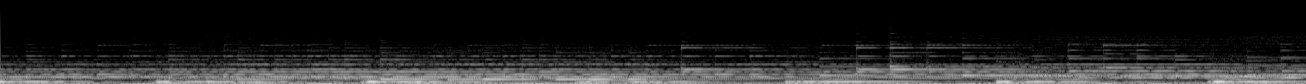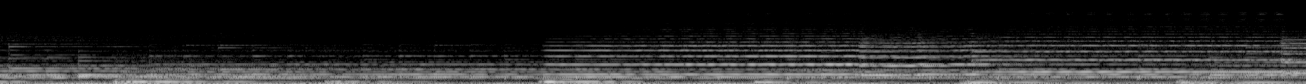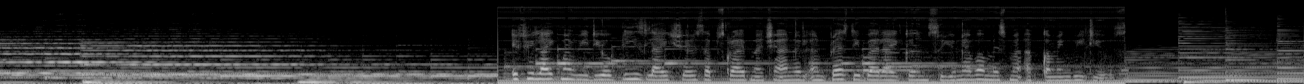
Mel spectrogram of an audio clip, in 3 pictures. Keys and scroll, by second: 27.2 ctrl+alt+shift+;.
